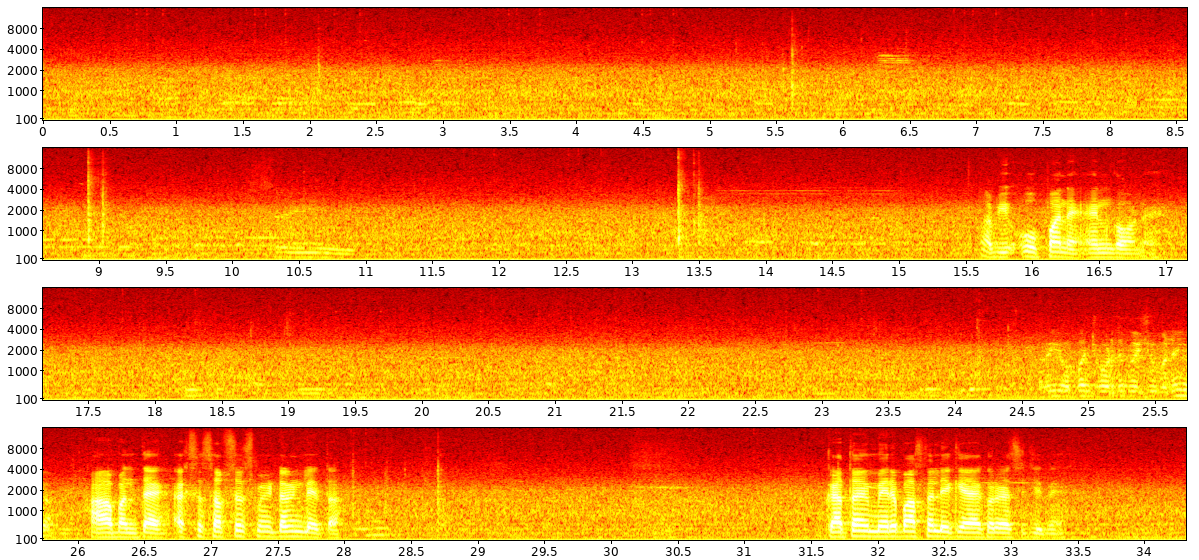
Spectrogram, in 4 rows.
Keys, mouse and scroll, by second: 0.6 ctrl+click, 3.4 ctrl+click, 5.2 ctrl+z, 5.7-6.3 alt+middle click, 6.8 ctrl+click, 8.9 ctrl+BackSpace, 9.6 scroll down 1, 9.9-10.5 alt+middle click, 10.8-11.3 alt+scroll up 1, 11.7 click, 13.3 ctrl+BackSpace, 14.0 scroll down 1, 14.3-15.2 alt+middle click, 15.3 scroll up 1, 15.5 middle click, 16.6 click, 18.1 ctrl+click, 18.7 ctrl+shift+e, 19.1 middle click, 20.6 scroll down 1, 20.9 alt+middle click, 22.3-22.9 alt+middle click, 22.9-23.6 click, 24.0 ctrl+shift+e, 24.2 scroll down 2, 24.4-26.9 alt+middle drag, 28.0 click, 28.5 ctrl+a, 30.6-31.2 drag.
